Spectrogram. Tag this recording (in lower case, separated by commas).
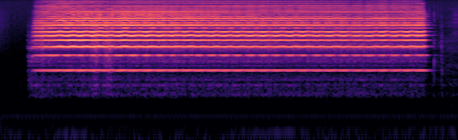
bowed string instrument, music, musical instrument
